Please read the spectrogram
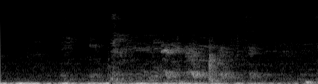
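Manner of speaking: a high, squealing burst of laughter; the pastor laughing at his wife's reaction to the hampers, a high squealing laugh. Real, not acted.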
